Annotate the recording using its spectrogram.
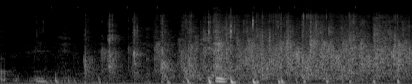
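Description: Audience applauding: a few scattered claps at first, swelling into steady clapping about a second and a half in.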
